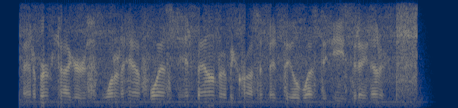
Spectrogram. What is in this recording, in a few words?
chatter; rigs of rods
